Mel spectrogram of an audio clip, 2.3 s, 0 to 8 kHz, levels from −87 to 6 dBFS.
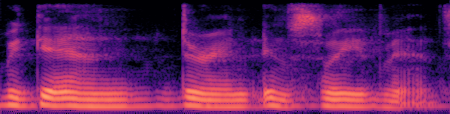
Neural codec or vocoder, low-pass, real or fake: autoencoder, 22.05 kHz, a latent of 192 numbers a frame, VITS, trained on one speaker; 7.2 kHz; fake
